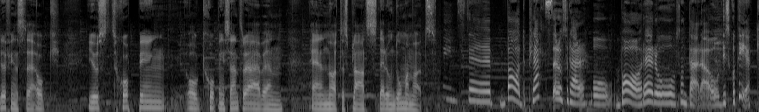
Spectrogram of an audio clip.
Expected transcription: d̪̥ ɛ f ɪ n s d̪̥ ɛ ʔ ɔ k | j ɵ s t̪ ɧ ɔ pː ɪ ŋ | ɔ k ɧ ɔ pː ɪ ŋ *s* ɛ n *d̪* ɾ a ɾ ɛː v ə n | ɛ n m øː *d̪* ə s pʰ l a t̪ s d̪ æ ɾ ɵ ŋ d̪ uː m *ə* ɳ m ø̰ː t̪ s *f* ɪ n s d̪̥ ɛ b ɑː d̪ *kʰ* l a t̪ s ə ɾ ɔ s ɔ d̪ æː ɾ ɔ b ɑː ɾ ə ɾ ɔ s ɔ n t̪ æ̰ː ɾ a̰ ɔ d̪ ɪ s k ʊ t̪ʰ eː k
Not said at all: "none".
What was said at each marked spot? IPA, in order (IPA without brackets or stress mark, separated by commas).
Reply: s, t̪, t̪, a, f, pʰ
